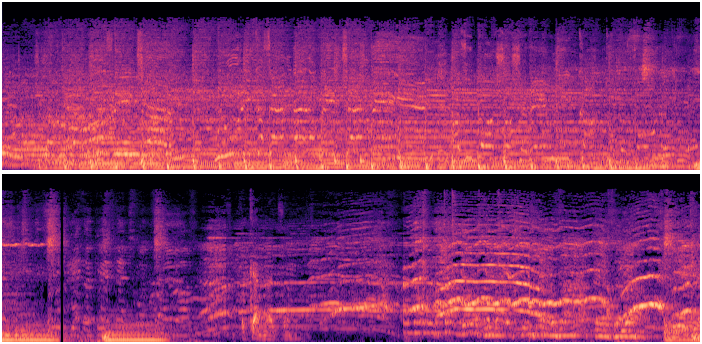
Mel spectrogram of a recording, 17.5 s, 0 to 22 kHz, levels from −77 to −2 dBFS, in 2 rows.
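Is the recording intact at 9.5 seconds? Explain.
No. From 9.45 to 9.50 s the sound drops out for about 44 ms, a hard-edged hole of pure silence. This is a gap between stream segments: two segments' time stamps don't quite meet, and the player fills the gap with silence. Nothing is lost.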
